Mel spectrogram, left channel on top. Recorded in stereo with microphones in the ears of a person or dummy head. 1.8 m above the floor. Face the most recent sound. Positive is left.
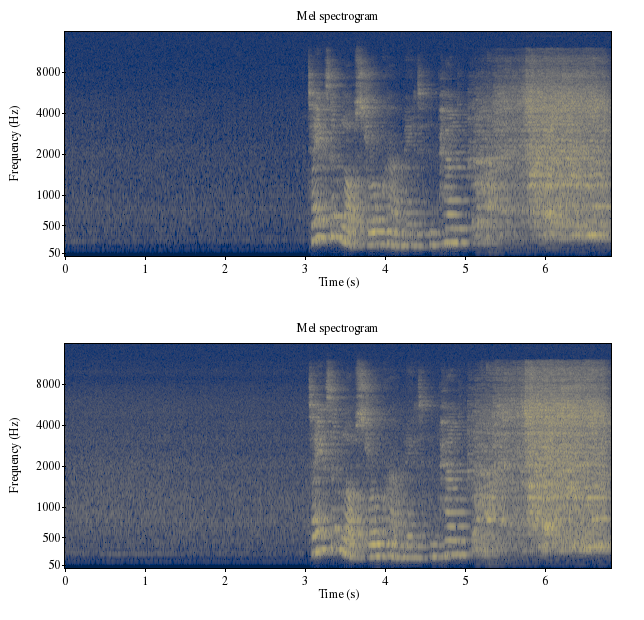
turn(degrees=-50)  # may be behind; listen again after turning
